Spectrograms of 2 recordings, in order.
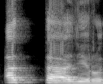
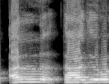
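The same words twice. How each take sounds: First: التاجر said "at-taajiru", ت doubled; silent lam. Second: التاجر said "al-taajiru" with a clear L; lam wrongly sounded. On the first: Teacher modelling correct reading, التاجر as "at-taajiru". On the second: Teacher showing what not to read, التاجر as "al-taajiru". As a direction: voice the L before ت in التاجر, as the mistake. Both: Shown as a demonstration. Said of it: "دیکھو التاجر نہیں پڑھنا چاہیے".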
